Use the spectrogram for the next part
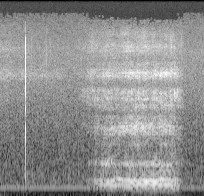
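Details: One long, low, fluttering snore on breathing in with a faint room hum; ordinary sleep snoring.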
